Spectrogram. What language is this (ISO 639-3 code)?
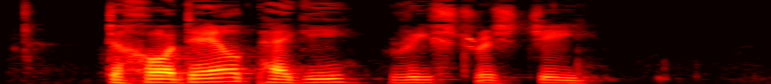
glv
